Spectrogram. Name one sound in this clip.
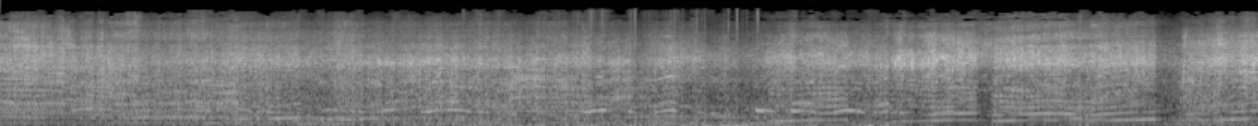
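Several race car engines roar and rev loudly throughout.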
